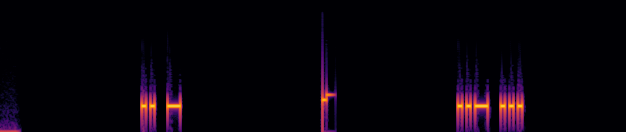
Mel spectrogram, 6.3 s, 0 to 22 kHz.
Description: Morse code, heard as a keyed tone, about 27 wpm, 700 Hz. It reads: IT US
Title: Two Letter Words - 28wpm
